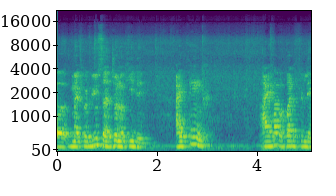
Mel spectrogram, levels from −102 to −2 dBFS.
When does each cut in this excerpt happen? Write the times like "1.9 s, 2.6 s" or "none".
none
